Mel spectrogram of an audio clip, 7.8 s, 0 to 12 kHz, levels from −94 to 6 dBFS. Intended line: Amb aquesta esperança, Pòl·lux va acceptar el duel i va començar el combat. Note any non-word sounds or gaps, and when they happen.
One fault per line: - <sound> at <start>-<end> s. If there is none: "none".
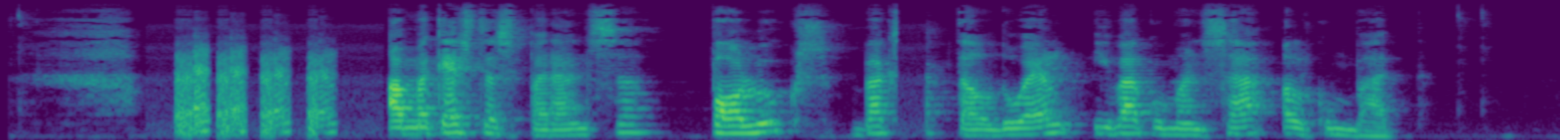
- laugh at 0.9-1.7 s
- dropout at 4.5-4.6 s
